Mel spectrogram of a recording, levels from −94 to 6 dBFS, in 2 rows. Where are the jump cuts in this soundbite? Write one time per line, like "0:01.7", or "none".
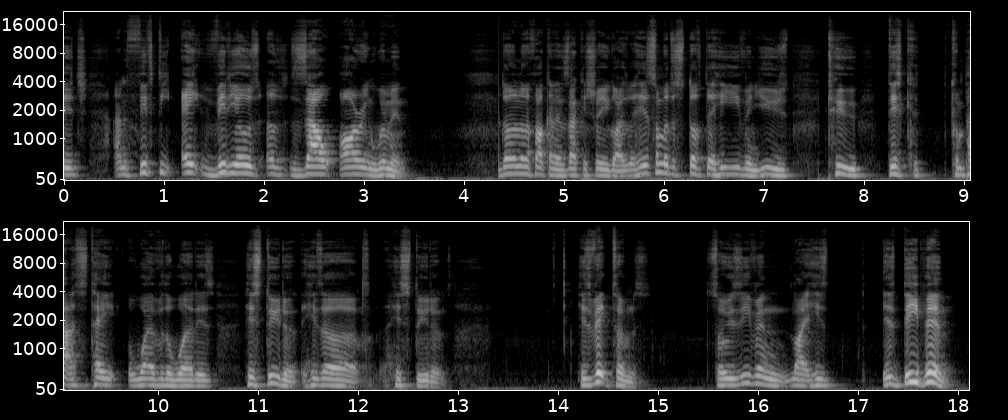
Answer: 0:04.2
